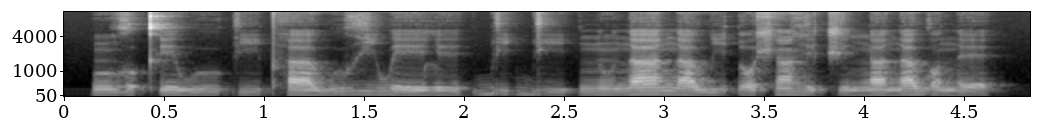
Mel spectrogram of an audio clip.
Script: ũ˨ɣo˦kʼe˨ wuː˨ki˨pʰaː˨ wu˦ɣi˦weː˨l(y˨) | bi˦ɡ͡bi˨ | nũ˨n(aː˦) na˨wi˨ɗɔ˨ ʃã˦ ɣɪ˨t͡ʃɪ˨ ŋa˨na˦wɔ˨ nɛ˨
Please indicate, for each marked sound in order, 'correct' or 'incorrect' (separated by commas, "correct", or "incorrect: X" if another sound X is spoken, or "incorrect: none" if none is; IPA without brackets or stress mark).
incorrect: ɪ˨, correct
